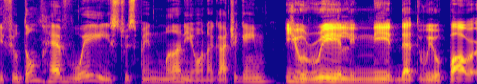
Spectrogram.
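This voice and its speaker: A man at medium pitch with a Portuguese accent, fairly slow with hardly any pauses, big swings in loudness and ordinary pitch variation. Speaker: gaming YouTuber. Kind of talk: video commentary.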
